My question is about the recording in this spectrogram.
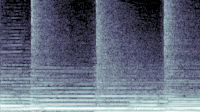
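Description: Live worship-song performance by a choir with a band: held chords over keyboard and a drum beat that strikes about every two-thirds of a second.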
